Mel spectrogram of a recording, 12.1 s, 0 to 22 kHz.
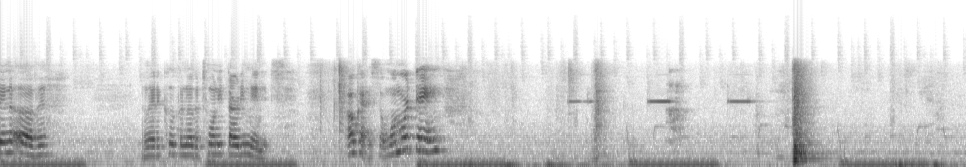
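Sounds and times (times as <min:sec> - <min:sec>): faint background music: 0:00.0 - 0:12.0
high electronic beeps: 0:07.1 - 0:07.5, 0:08.1 - 0:09.5.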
